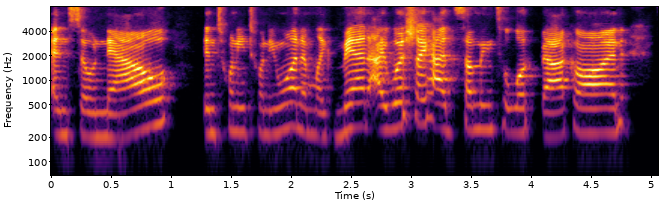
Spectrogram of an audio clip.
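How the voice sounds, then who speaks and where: A woman speaks with a West Coast accent. Her pitch varies in an ordinary way. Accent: American English, West Coast. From Philippines. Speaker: artist and influencer. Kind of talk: casual interview chat. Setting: video call livestream. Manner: casual, filler-heavy ('like', 'um').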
